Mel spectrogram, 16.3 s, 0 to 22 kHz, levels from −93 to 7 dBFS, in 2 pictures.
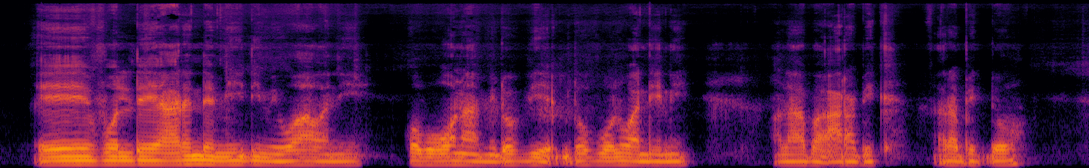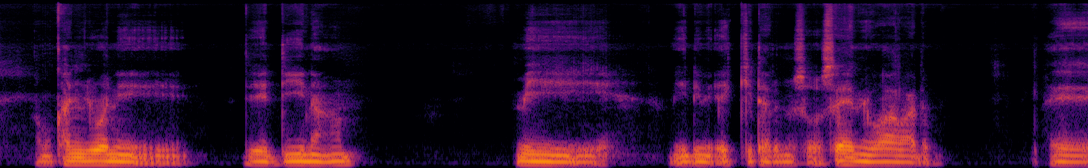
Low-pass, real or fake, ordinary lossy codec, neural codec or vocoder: none; real; none; none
